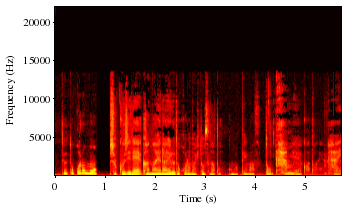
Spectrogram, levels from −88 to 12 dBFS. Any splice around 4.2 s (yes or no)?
yes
